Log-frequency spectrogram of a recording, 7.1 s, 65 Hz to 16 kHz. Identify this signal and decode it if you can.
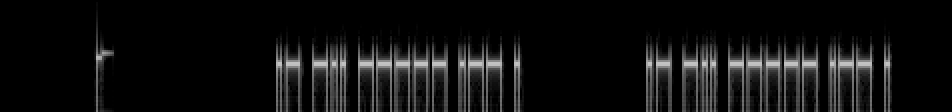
Morse code, heard as a keyed tone, about 34 wpm, 700 Hz. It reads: AD0WE AD0WE
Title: Call Signs Repeated 2x - 35wpm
